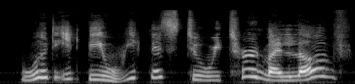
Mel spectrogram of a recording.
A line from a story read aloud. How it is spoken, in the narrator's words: exclaimed Miss Havisham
